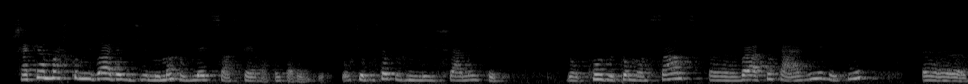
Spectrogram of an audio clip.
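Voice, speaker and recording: A young woman telling her personal church testimony in an earnest, halting way, with many fillers and restarts. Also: medium pitch, warm tone, reverberant, poor audio. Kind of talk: personal testimony, emotional storytelling.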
